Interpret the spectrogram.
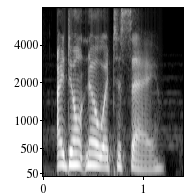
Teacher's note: Soft, shy, almost like a whisper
